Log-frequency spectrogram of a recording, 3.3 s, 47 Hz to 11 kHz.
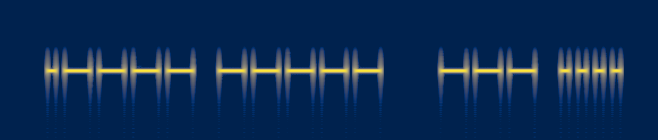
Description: Morse code, heard as a keyed tone, about 28 wpm, 700 Hz. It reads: 10 OH
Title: Winter Field Day Exchanges 28wpm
